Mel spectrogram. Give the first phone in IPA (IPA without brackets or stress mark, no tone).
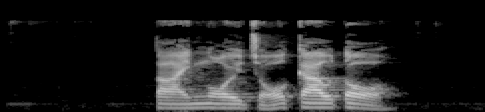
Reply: t̪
